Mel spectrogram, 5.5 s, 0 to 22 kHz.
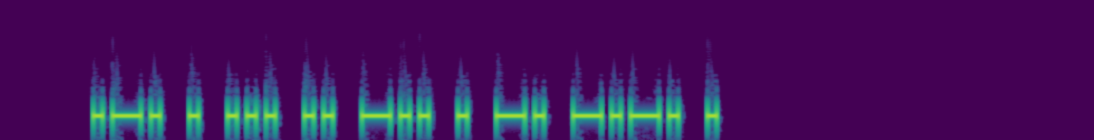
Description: Morse code, heard as a keyed tone, about 25 wpm, 700 Hz. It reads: RESIDENCE
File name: practice / 25wpm / 9 Letter Words - First 3 Letters Given - 25wpm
